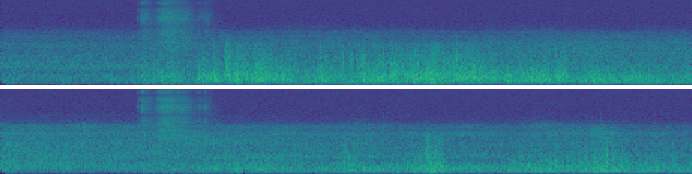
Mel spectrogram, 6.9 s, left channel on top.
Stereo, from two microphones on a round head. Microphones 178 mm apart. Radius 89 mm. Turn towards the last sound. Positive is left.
turn(degrees=-15)  # may be behind; listen again after turning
